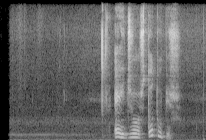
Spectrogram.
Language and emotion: Russian, neutral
